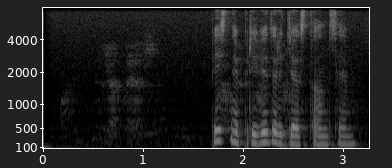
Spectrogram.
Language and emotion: Russian, neutral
